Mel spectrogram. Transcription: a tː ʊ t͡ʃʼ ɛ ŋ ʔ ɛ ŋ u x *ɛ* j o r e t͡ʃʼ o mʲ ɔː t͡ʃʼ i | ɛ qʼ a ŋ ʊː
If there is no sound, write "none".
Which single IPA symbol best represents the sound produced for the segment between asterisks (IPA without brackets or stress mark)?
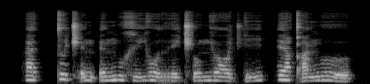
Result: ɪ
